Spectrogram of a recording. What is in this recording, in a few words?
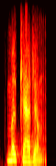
"macadam", Indian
